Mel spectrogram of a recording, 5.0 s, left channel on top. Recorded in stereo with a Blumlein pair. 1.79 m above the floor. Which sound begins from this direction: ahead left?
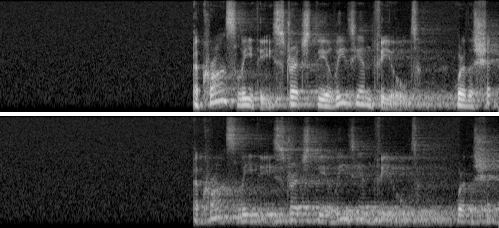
A man speaking, at 1.9 s.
